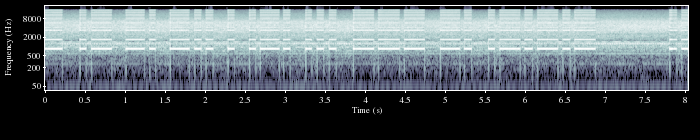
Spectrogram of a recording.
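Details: SAQ Grimeton 1924 Alexanderson alternator VLF transmitter on 17.2 kHz CW, December 1st 2024 centennial transmission: clean steady tone in Morse dots and dashes at an even hand-sent pace; normal CW transmission.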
